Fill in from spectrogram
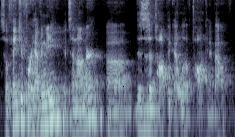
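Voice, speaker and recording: Speaking with a Portuguese accent, a man uses lively intonation at a medium pitch and a moderate pace. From Brazil. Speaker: business owner. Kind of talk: interview.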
